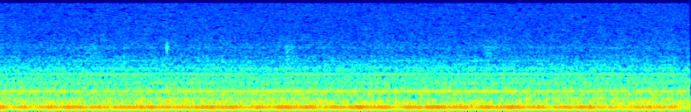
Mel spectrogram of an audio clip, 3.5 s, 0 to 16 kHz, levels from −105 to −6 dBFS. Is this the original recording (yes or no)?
yes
